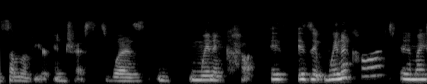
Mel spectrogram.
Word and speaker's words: Winnicott: And so what we were going to talk about today, based on some of your interests, was Winnicott. Is it Winnicott? Am I saying it right? yeah. Winnicott.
